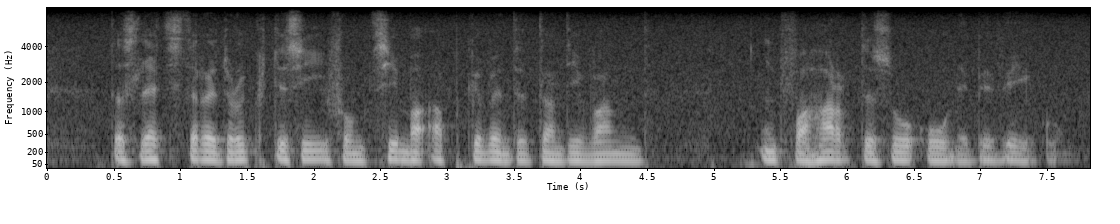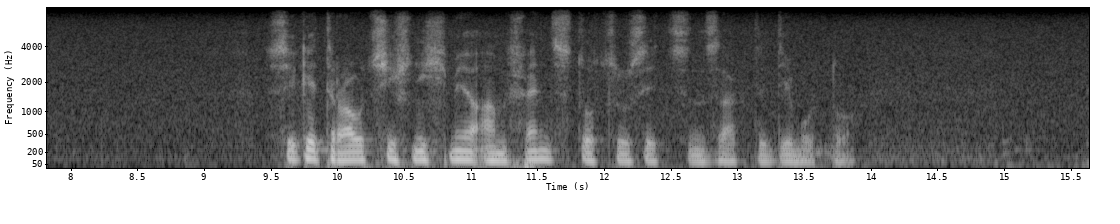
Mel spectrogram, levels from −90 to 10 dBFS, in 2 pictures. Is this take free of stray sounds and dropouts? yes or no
yes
